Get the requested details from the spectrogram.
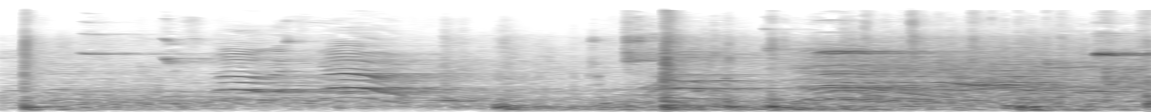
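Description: Teenage boys shout and call out to each other nearby.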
